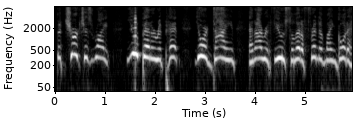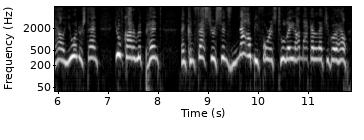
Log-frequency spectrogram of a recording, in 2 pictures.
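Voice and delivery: fierce retold rebuke, pleading for repentance; yelling back. Young man yells at dying friend to repent, retold yelling. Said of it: "I began yelling back at him".

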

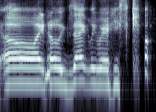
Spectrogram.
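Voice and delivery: usual speaking voice

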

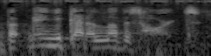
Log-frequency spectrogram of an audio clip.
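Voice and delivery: ordinary talk

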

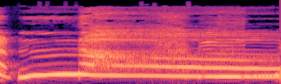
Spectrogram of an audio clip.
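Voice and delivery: long, high overacted wail; Calculon. Host demonstrates a character that overacts, melodramatic wail. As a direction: cry out in over-the-top soap opera agony. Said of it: "is a character that overacts".

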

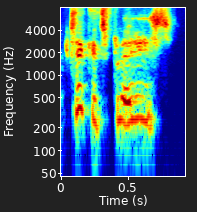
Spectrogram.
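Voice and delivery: high, mock-official ticket inspector voice; conductor's request. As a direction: chirp it like a train conductor.

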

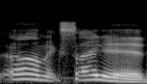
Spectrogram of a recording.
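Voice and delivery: put-on Kardashian drawl, high-pitched. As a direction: mimic a reality star feigning excitement, drawn out. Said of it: "Just kind of this, like, Kardashian".

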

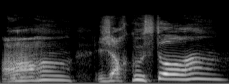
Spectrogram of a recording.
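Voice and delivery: high, hammed-up French accent; mock French accent. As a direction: parody French accent mocking his own Jacques Cousteau. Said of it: "the French accent like you".

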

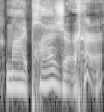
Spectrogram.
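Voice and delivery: slow, drawn-out "my pleasure"; Chick-fil-A worker voice. Retold or imitated. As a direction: stretch it out sweetly. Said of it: "They're just like".

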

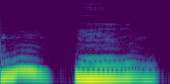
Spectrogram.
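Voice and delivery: lightly voiced clueless grunt; a hint of dim, wordless puzzlement; Harry. Harry missing what Hermione suspects at once, lightly imitated cluelessness. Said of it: "E o Harry fica".

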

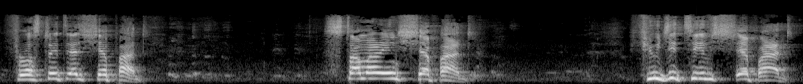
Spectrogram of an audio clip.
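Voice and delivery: high, slow pulpit proclamation; drawn-out, ringing declamation; emphatic preaching. Real, not acted. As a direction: hammer out each title slowly, pitched high. Preacher hammers out epithets.

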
